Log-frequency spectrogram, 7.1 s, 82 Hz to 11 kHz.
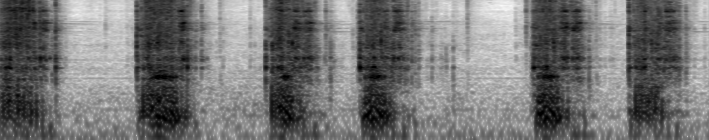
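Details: Echo SRM-2620 X-Line curb-find two-stroke trimmer, tried on and off choke with throttle: six short bursts of buzzing running about a second each, dying back to near silence; engine fires but won't keep running.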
